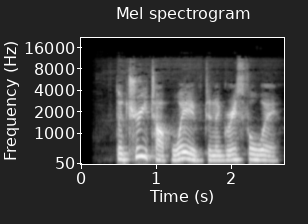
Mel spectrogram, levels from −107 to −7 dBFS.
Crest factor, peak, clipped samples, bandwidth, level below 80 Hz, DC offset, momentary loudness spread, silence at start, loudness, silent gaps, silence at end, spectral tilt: 14 dB; -2 dBFS; under 0.1%; 11.5 kHz; -56 dBFS; under 0.1%; 7 LU; 0.45 s; -16 LUFS; none; 0.1 s; -5.5 dB/octave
